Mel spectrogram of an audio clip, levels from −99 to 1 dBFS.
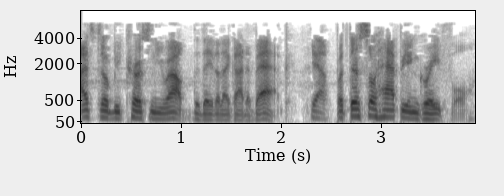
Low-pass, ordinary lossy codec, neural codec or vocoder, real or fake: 7.2 kHz; MP3, 24 kbps; none; real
